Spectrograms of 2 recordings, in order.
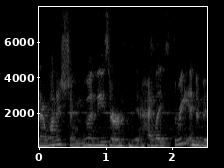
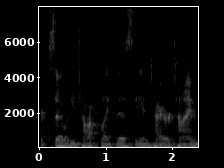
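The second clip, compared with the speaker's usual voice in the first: low, flat, unvaried monotone delivery; 6 semitones lower, 8 dB quieter than usual. Demonstrating how the speaker in the second example talked, monotone. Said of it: "a really monotone version".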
